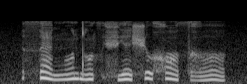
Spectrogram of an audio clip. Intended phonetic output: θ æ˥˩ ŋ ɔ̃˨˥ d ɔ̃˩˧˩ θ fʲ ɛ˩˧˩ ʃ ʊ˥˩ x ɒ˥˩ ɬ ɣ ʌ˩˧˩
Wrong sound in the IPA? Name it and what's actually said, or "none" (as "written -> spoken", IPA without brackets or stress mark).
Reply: ɬ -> θ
